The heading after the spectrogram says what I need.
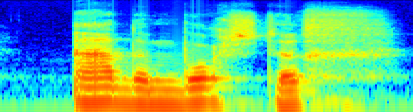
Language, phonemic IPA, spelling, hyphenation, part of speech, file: Dutch, /ˌaː.dəmˈbɔr.stəx/, ademborstig, adem‧bor‧stig, adjective, Nl-ademborstig.ogg
- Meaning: dyspneic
